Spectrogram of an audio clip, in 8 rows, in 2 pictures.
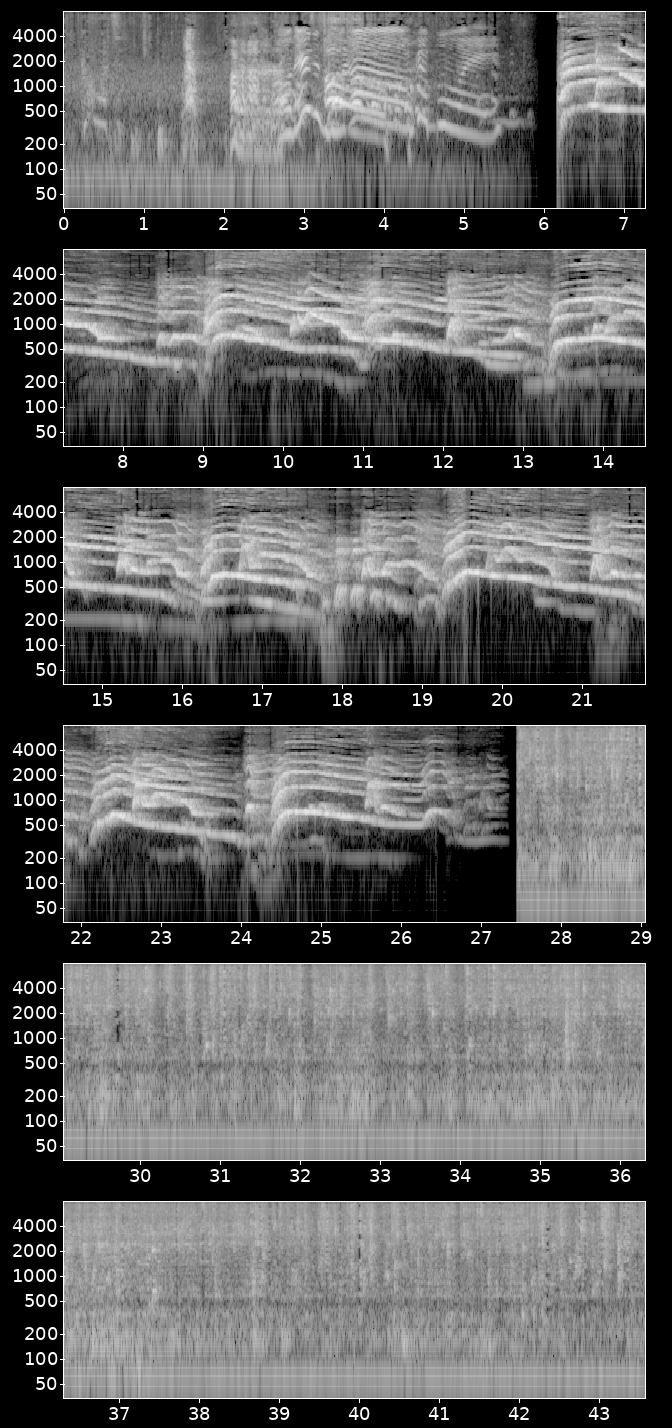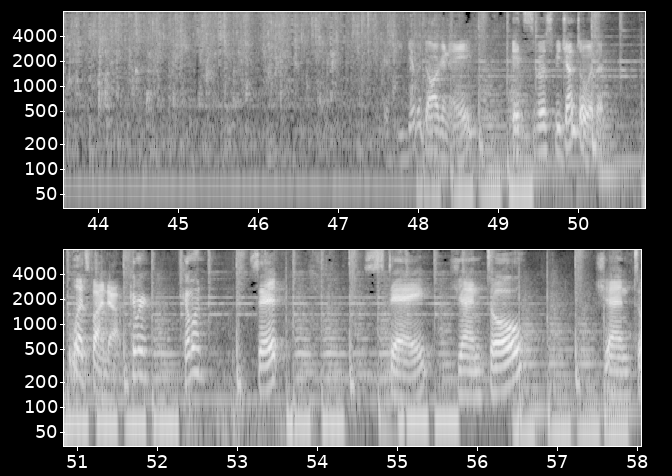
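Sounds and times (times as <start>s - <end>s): dog howling: 6.2s - 27.2s
water running into bathtub: 27.4s - 53.6s.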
